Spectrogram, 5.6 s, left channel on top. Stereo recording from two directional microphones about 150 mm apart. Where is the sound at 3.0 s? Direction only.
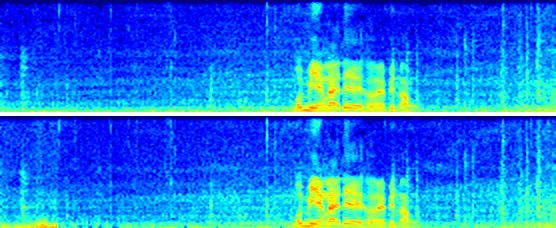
35° left (ahead or behind).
